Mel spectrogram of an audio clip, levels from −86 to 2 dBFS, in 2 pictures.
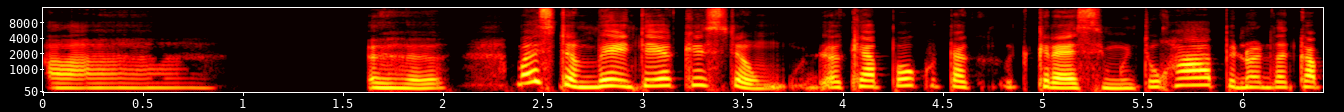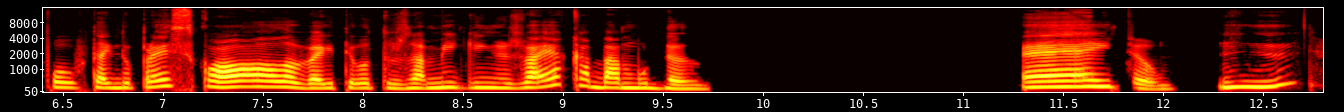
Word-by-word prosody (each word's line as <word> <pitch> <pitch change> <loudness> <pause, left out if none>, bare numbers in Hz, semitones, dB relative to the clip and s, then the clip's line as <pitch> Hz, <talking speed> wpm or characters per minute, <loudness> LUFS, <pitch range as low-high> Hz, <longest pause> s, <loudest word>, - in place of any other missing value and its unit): Ah, 200 0 -7 0.8
aham, 195 -2 -1 0.3
mas 425 +5 +3
também 275 -1 +4
tem 285 +4 +1
a 300 - +1
questão, 240 - -3 0.2
daqui 225 +5 -3
a 260 - +4
pouco 295 -1 -3
tá 250 -1 -1 0.3
cresce 200 -5 +3
muito 185 +5 -5
rápido, 310 -4 +2
olha 230 - -2
daqui 230 +1 -1
a - - 0
pouco 225 -3 -5
tá 210 - -1
indo 205 +1 -4
pra 240 +6 -1
escola, 245 -3 +4
vai 190 -1 0
ter 200 - -8
outros 195 -1 -7
amiguinhos, 210 +1 -2
vai 220 +4 +2
acabar 275 -10 -1
mudando. 180 -5 -3 1.6
É 245 +3 +6
então, 195 - -3 0.2
uhum. 245 - +1
225 Hz, 150 wpm, -20 LUFS, 200-255 Hz, 1.6 s, É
